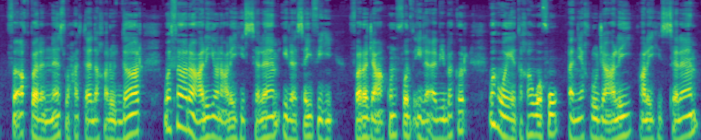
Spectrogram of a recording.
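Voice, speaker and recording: A man narrating a religious history text in a steady, measured read-aloud style. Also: mid-range voice, gravelly.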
